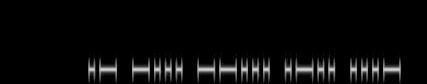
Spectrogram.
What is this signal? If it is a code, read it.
Morse code, heard as a keyed tone, about 22 wpm, 700 Hz. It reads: AB7LV
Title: USA Call Signs - 5 Characters - 6x Character Spacing - 22wpm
